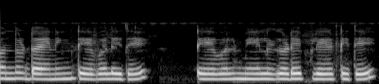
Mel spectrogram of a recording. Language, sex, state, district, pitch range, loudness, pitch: Kannada, female, Karnataka, Bidar, 245-255 Hz, -14 LUFS, 250 Hz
